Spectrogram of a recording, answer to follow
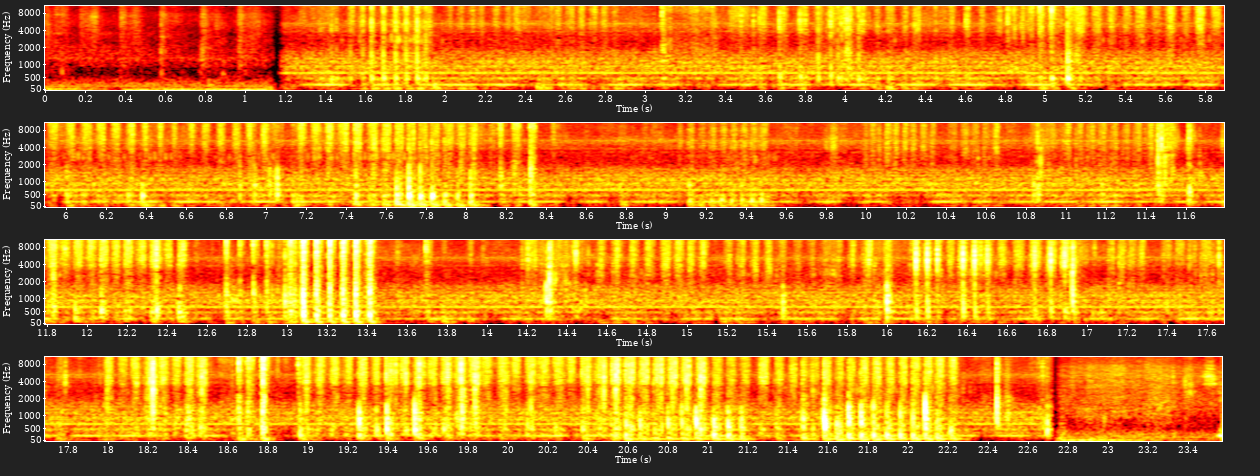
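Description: Stiff bristle paintbrush scrubbing acrylic paint into the fabric of a bag, a continuous run of quick, dry scratching strokes, with a couple of louder knocks from handling the bag.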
